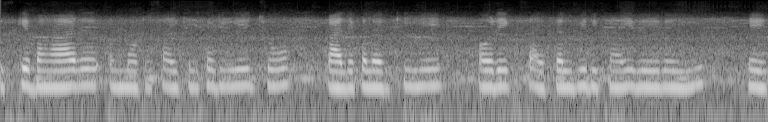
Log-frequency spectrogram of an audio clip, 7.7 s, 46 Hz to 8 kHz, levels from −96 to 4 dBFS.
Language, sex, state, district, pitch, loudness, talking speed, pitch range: Hindi, female, Bihar, Sitamarhi, 205 Hz, -22 LUFS, 150 wpm, 200-215 Hz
